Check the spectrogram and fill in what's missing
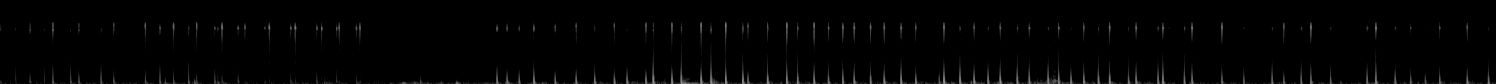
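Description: Long painted nails tap quickly on the lid and sides of a small tower of screw-together clear plastic stacking jars, hollow and partly filled with gold glitter. The steady stream of short, dry clicks has a bright top and a soft low knock, with a brief pause near the four-second mark before the tapping resumes.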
